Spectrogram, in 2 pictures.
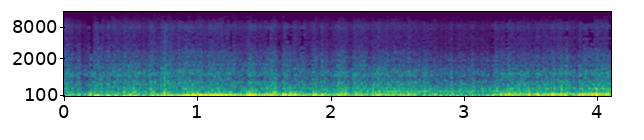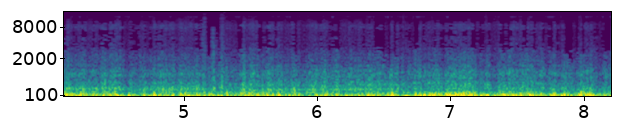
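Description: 2012 Corvette Grand Sport's 6.2-litre LS3 V8 running under way, heard from inside the cabin together with road noise. The engine note rises in pitch about three seconds in.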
